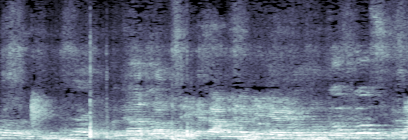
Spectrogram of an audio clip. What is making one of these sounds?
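Billiard balls click sharply together on a pool table.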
